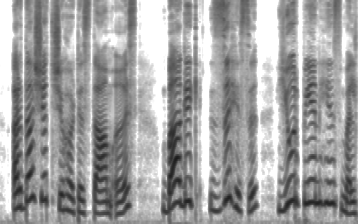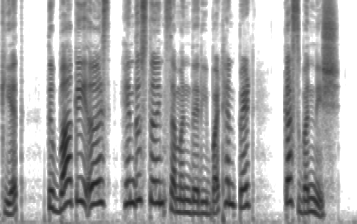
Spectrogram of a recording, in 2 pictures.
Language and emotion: Kashmiri, neutral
